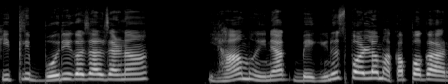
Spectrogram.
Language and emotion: Goan Konkani, surprised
